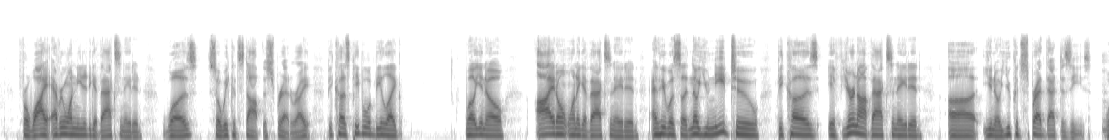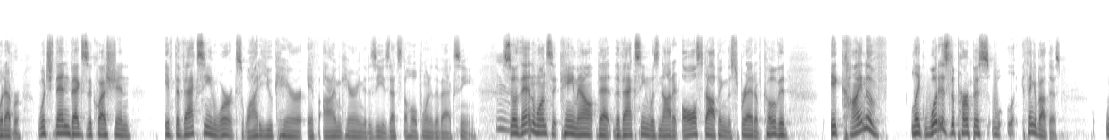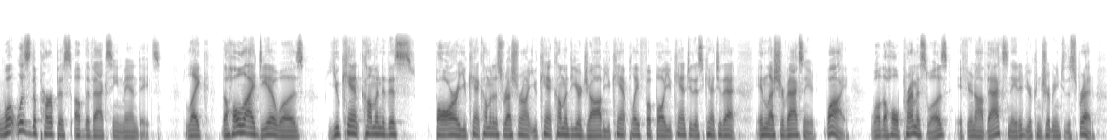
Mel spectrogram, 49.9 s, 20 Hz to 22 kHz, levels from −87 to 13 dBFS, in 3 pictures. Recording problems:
high frequencies cut off; noticeable; nothing above 8 kHz

